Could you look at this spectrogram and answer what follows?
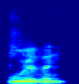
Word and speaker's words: wouldn't: Even if I could afford it, I wouldn't move out. I Y wouldn't, right? I Wouldn't. wouldn't, La L wouldn't, no se pronuncia.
